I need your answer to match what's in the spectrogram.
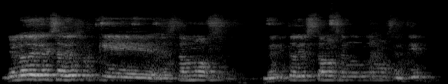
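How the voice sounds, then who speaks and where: A man with a high voice gives a Bible teaching sermon in what sounds like a church hall. He reads each verse aloud and then explains it in plain words. The room rings with heavy echo, and he stands well away from the microphone. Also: expressive, moderate pace, a little hiss or hum. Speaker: preacher. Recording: very echoey room, mic far off.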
